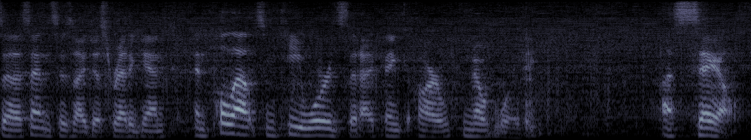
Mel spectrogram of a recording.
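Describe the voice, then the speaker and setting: A man co-hosting a talk show, making his points in a deliberate, rhetorical, sardonic way. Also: fairly high pitch, darkish tone, lo-fi sound. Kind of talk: opinionated commentary, reading excerpts aloud.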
